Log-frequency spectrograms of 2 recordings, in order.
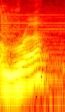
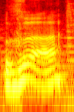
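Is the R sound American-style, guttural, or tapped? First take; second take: American; guttural. First: The R is a smooth American-style approximant. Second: The R is a guttural sound in the throat. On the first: "like in American English, just like a R, like as is normal for me" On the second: "you can pronounce it as the French R"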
